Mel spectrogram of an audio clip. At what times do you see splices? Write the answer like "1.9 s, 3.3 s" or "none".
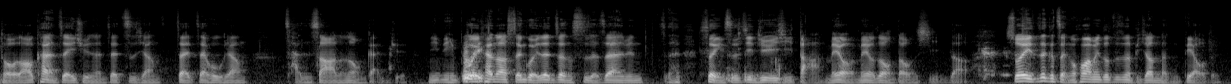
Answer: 4.2 s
